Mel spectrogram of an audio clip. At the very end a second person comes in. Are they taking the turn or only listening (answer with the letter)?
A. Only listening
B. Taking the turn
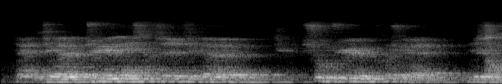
A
